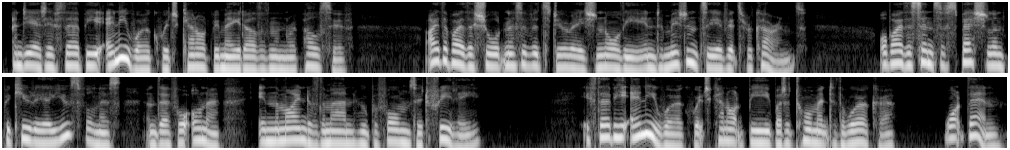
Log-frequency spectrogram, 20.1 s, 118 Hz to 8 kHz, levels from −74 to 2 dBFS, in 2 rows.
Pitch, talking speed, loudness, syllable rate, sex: 170 Hz, 190 wpm, -16 LUFS, 5.9 syllables/s, female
